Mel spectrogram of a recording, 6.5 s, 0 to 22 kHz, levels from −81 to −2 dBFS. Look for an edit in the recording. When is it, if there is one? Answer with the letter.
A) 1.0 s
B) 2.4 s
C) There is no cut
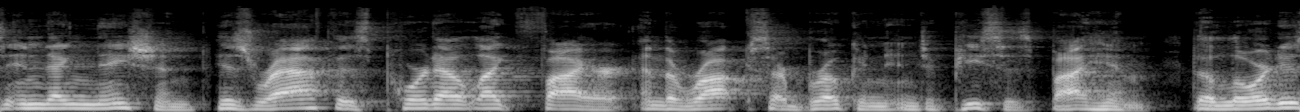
A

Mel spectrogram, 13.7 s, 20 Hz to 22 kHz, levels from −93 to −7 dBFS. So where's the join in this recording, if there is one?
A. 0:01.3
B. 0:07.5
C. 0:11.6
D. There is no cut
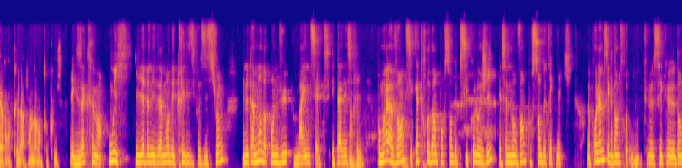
A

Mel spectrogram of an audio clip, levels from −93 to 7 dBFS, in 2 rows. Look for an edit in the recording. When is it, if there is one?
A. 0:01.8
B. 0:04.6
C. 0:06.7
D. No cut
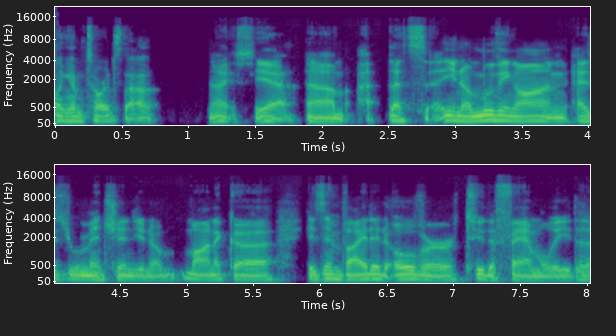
A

